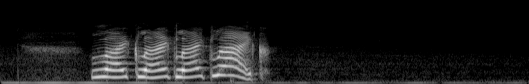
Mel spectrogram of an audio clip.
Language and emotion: Russian, positive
